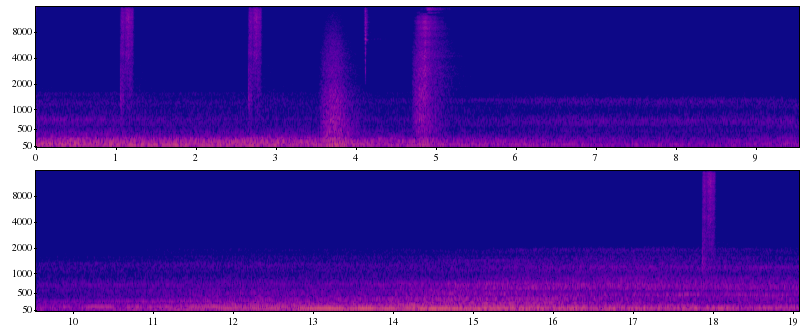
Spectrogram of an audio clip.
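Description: Short whooshing clicks sound as book pages flip.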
